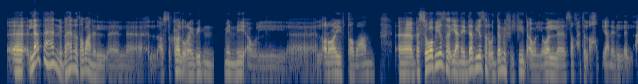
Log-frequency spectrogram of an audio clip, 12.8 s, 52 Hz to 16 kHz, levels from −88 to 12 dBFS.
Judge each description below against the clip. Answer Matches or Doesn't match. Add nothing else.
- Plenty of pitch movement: Matches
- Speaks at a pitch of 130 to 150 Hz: Doesn't match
